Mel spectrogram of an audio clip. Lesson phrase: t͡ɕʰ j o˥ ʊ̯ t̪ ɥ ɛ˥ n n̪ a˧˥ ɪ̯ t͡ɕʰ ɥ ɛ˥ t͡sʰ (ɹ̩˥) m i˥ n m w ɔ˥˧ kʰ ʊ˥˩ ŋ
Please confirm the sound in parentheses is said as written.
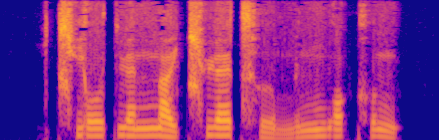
no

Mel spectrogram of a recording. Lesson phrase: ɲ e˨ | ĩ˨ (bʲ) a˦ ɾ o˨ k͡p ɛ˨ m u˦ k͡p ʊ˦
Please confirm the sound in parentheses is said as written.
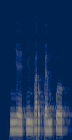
no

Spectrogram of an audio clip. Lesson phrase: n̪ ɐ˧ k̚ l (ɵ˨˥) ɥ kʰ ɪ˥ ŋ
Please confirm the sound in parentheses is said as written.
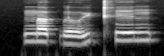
yes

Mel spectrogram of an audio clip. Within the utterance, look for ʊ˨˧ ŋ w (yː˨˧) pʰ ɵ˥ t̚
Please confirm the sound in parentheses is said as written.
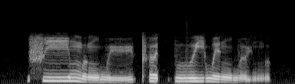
no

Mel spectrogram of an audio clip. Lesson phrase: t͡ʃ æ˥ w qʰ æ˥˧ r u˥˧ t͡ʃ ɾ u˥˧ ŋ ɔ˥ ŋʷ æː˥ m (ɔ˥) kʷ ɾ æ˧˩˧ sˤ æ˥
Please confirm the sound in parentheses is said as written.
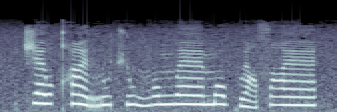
no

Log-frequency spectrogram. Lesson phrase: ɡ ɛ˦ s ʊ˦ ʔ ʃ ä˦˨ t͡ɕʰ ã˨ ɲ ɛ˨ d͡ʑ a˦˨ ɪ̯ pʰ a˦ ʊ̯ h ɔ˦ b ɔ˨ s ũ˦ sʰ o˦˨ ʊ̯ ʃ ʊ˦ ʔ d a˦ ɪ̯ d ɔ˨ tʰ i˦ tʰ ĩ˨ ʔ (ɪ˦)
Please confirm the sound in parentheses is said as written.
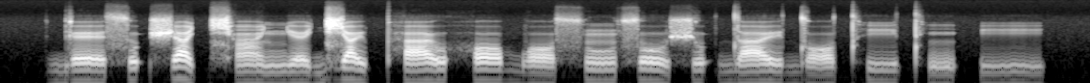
no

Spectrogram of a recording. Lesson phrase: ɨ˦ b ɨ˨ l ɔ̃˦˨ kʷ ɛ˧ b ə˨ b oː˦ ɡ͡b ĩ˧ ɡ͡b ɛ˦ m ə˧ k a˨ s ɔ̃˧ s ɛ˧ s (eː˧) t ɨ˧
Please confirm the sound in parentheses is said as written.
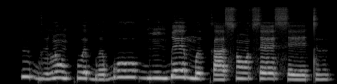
yes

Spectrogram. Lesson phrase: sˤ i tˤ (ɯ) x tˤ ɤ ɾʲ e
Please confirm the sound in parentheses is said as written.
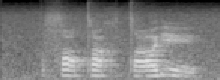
no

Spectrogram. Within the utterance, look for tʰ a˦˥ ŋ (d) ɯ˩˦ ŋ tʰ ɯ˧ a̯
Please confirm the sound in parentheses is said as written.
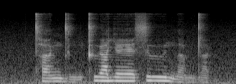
yes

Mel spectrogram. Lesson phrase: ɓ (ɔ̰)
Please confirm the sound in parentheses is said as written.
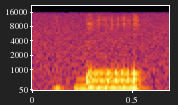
yes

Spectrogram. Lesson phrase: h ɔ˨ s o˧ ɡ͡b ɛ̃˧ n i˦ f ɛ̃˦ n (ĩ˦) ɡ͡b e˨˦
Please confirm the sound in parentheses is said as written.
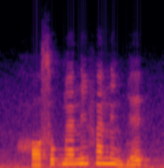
no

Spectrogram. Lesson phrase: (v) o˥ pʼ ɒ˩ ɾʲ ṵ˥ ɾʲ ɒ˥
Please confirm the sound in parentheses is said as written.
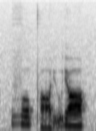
yes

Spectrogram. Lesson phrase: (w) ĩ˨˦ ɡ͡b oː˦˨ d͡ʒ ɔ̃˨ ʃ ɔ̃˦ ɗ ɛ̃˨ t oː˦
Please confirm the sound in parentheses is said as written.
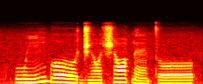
yes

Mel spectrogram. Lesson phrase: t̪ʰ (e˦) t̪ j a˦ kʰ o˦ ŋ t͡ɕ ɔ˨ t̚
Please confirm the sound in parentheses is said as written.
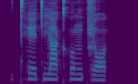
yes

